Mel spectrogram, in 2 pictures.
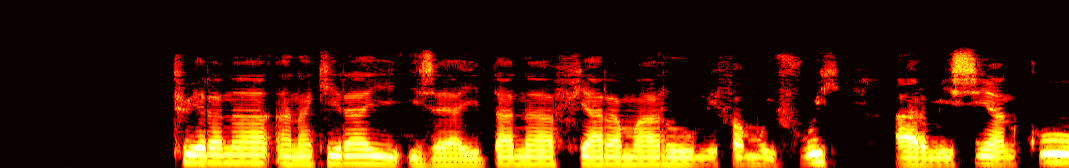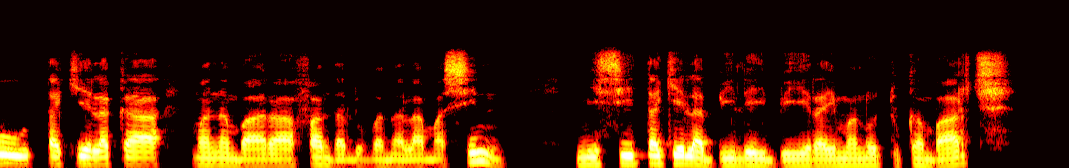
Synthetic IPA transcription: t̪ʰueɾanəanakiɾajizajaɦit̪anəfjaɾəmaɾumifamuiv̥uj | aɾimisianikut̪akelakə | manambaɾəfand̪aluvanəlamasininə | misit̪akeləbileibeiɾajmanod̪̥ukambaɾiʈ͡ʂə̥

